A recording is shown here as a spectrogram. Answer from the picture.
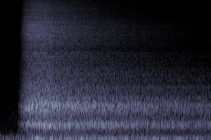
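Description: A long, breathy exhale like a sigh, starting abruptly and slowly fading away.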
